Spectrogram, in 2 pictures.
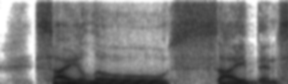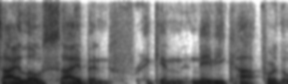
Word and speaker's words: Psilocybin: Siloscybin freaking Navy cop for the win, dude. Psilocybin. You can tell that I I say the word, but I don't read the word often. Psilocybin.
